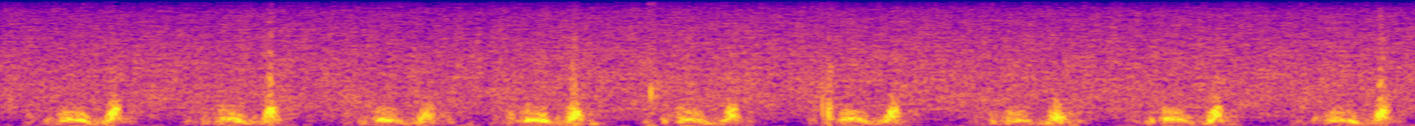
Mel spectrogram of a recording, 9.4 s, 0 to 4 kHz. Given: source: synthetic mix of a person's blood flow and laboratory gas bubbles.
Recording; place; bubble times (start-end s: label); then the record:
Doppler ultrasound of blood flow; precordium
4.32-4.38 s: bubbles
5.46-5.58 s: bubbles
From the record:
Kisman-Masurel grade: 122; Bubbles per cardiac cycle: 1 to 2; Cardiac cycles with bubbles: 10 to 50%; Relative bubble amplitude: moderate (0.250 to 0.450); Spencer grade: 2 (many but less than half of the cardiac periods contain bubble signals, singularly or in groups); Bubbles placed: only in the low amplitude regions of the cardiac cycle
